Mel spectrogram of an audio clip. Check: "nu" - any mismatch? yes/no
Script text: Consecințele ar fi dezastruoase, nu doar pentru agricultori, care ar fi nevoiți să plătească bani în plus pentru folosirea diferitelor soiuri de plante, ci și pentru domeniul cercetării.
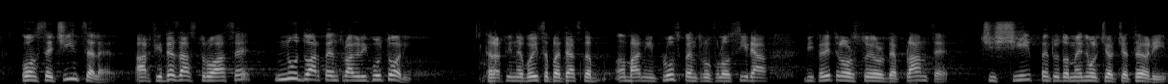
no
